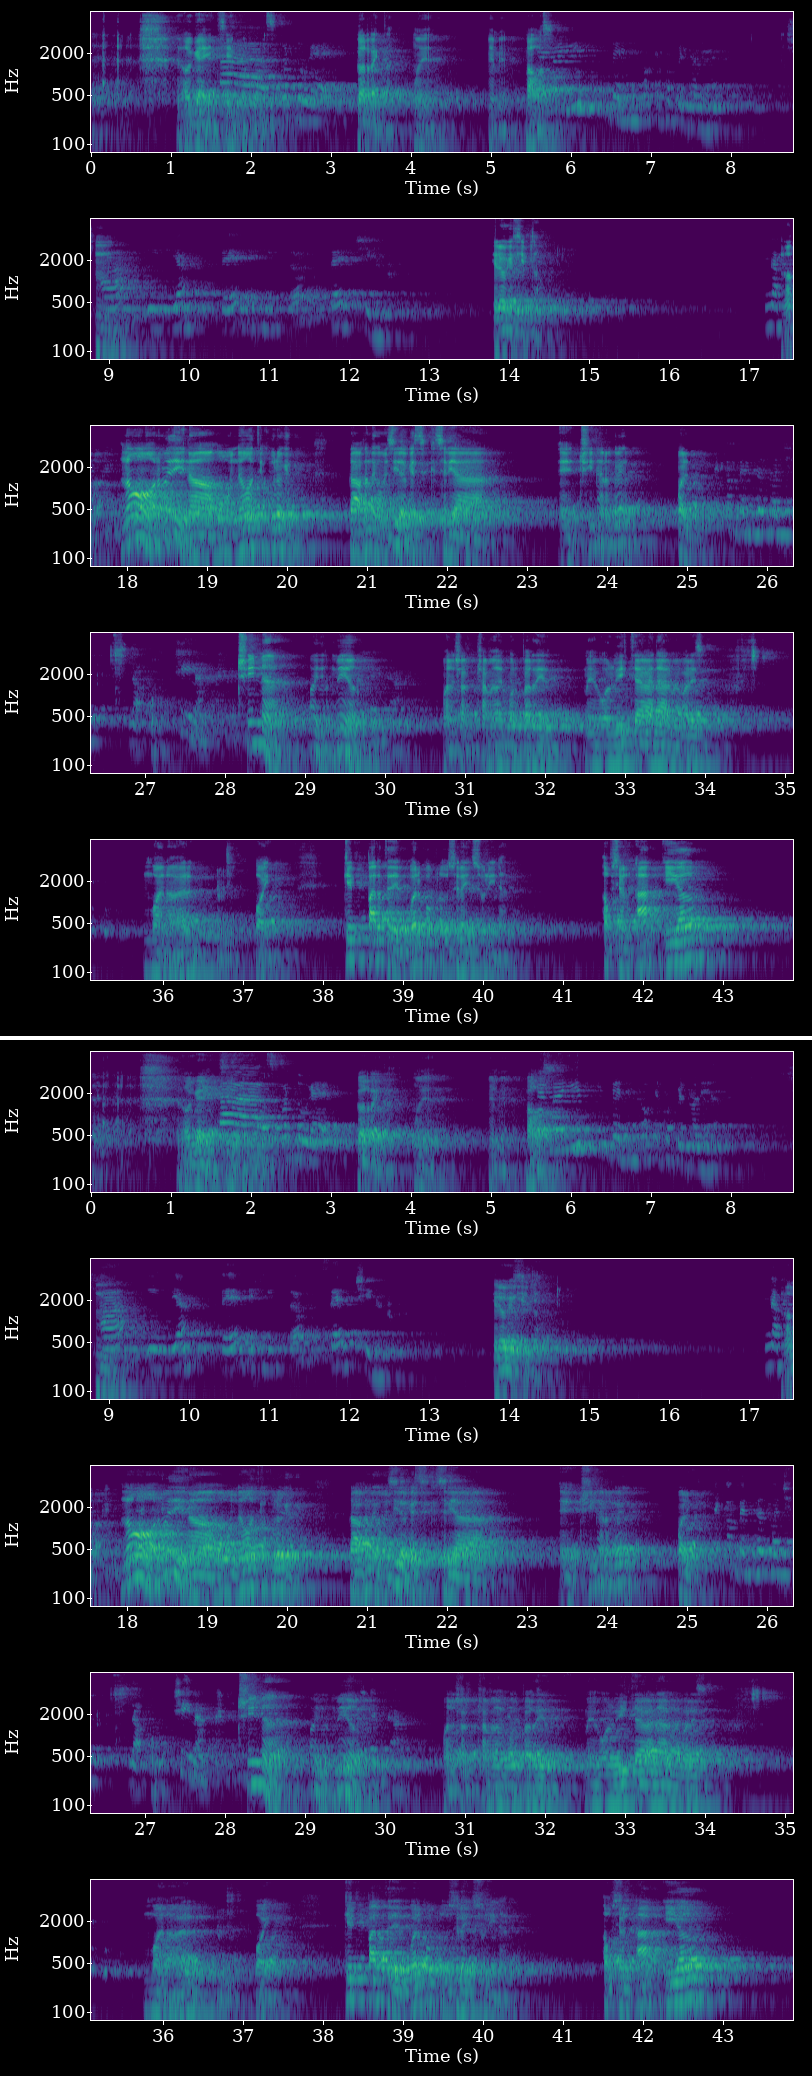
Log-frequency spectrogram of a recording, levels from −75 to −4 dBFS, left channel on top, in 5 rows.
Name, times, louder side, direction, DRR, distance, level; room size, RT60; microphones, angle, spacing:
voice 1, 0.6-1.8 3.3-3.8 4.0-4.3 5.0-5.2 5.4-5.8 8.7-9.0 13.8-14.4 17.4-17.5 17.9-20.0 20.3-20.5 20.8-22.5 23.4-24.3 24.9-25.0 26.6-26.8 28.2-28.8 29.1-29.7 30.7-32.0 32.5-34.0 34.3-34.7 35.8-36.4 36.7-36.9 37.2-37.4 37.7-37.9 38.3-40.3 41.5-42.8, left 2 dB, 50° left, 5 dB, 3.0 m, -32 dB
voice 2, 1.6-3.1 3.5-3.6 5.6-7.9 8.9-10.0 10.4-11.5 11.8-12.4 17.2-17.8 18.1-18.8 19.9-20.1 23.9-24.3 25.0-26.3 26.8-27.0 27.4-28.2 29.8-30.3 31.5-32.2 35.2-35.4 36.2-36.5, right 2 dB, 75° right, 0 dB, 3.9 m, -45 dB
23.0 x 18.5 x 7.1 m, 2.7 s
head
